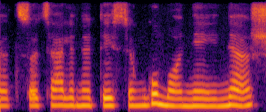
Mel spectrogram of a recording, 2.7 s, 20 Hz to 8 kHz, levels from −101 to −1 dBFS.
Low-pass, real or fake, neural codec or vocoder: 7.2 kHz; real; none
